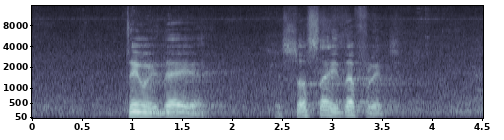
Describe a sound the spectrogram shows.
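An elderly man speaks into a microphone over loudspeakers in a large echoing hall.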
